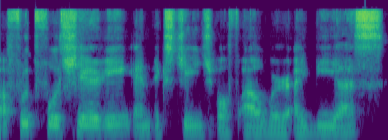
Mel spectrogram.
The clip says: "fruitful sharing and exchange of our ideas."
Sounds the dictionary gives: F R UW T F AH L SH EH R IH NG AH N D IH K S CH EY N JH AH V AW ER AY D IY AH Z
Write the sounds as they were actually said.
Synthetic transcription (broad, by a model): F R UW T F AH L SH EH R IH NG AH N D IH K S CH EY N JH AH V AW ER AY D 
